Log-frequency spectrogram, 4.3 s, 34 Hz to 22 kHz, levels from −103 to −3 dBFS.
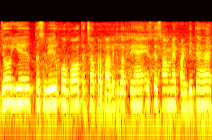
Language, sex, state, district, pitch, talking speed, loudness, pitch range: Hindi, male, Punjab, Fazilka, 175 Hz, 185 wpm, -15 LUFS, 170-180 Hz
